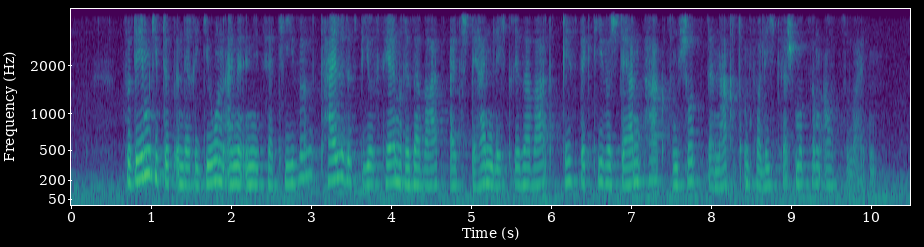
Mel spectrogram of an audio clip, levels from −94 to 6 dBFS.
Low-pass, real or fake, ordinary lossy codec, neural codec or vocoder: 3.6 kHz; real; none; none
